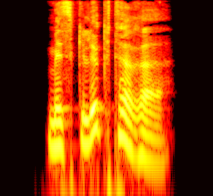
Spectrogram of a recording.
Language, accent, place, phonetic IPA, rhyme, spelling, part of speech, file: German, Germany, Berlin, [mɪsˈɡlʏktəʁə], -ʏktəʁə, missglücktere, adjective, De-missglücktere.ogg
- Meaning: inflection of missglückt: 1. strong/mixed nominative/accusative feminine singular comparative degree 2. strong nominative/accusative plural comparative degree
